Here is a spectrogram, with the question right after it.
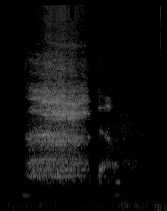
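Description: A single long, steady exhale through the mouth during yoga practice, heard up close, followed by a shorter, softer breath.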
